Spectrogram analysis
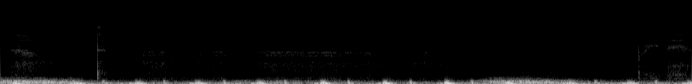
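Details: Regular low thumps at about 98 beats a minute through a stethoscope, with soft breathing and faint background hum, in an ASMR medical roleplay; a normal heartbeat.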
